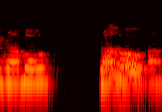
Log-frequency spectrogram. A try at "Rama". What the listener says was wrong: It's not the Ram. It's the Ramo. You should chant Rama, not Ramo. The short A in Sanskrit is pronounced like the U in but. Rama. And the Rama has got the line over, so it's Ra.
